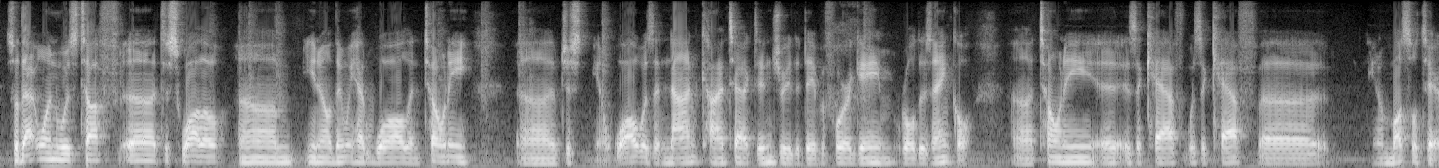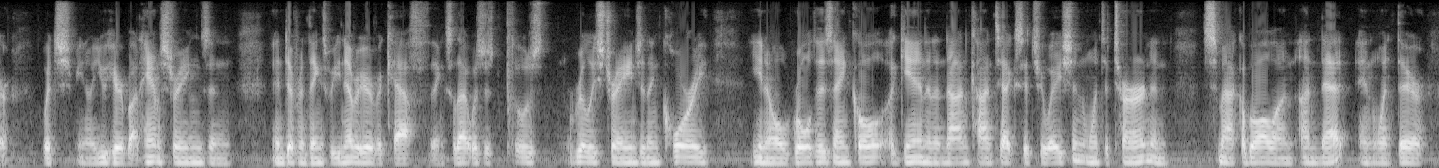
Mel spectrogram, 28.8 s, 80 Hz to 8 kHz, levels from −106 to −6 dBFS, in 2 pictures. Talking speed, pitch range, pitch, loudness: 210 wpm, 85-90 Hz, 90 Hz, -19 LUFS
